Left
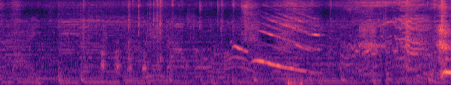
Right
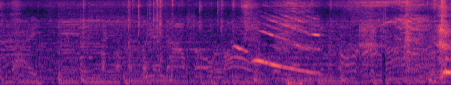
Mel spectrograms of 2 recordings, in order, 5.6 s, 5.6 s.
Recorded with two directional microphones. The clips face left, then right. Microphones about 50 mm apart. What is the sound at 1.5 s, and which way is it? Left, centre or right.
Music, centre.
